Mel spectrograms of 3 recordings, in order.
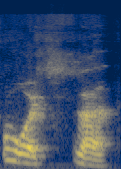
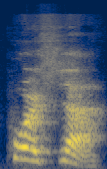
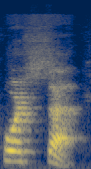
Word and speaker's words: Porsche: 10 year old porsche porsha like the white people supposed to say that's how it's pronounced for real porsche so if you're going to the porsche dealership you have to put the a on the end porsha it's really a e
